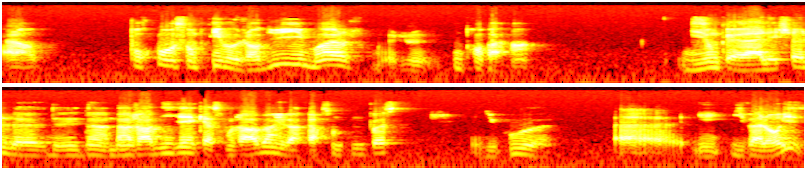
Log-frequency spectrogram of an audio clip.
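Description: A man talks at a fairly slow pace, with long, frequent pauses and big swings in loudness. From France, Sarthe (rural). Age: 20s. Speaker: founder of a local composting project. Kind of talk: interview. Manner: hesitant, many fillers.

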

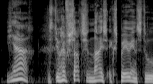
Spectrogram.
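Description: A moderate pace and very wide pitch swings, in a Dutch accent. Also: man. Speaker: radio host. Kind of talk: casual chat. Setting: studio. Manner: halting.

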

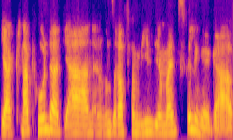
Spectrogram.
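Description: Pitch moves up and down in an ordinary way, and it is a normal speaking voice. The delivery goes at a moderate speed. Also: woman. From Rhineland, near Düsseldorf. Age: 20s. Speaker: photographer and mother of twins. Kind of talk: casual interview chat.

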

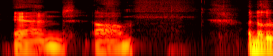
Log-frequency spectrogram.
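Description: A man with an American accent and monotone, flat intonation. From Utah, Salt Lake City. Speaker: real estate investor, military veteran. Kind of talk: interview. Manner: halting.

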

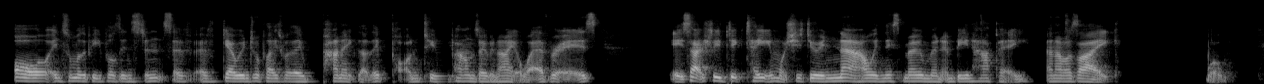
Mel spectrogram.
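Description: In a very clean recording with a silent background, a woman with a British accent speaks at a fairly quick pace in a very deep, low pitch, her intonation monotone and flat. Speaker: fitness podcast co-host. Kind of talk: casual chat.

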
